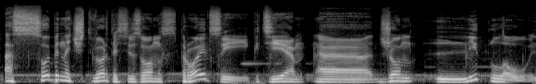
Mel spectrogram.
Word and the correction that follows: Литгоу: Литгоу, извините, я немного путаюсь его фамилия, э, играл...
